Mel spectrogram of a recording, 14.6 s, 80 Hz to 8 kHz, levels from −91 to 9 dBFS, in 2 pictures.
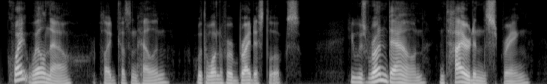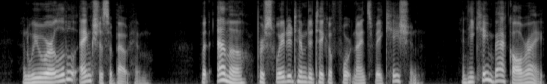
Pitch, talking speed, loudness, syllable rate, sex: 140 Hz, 180 wpm, -20 LUFS, 5.3 syllables/s, male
